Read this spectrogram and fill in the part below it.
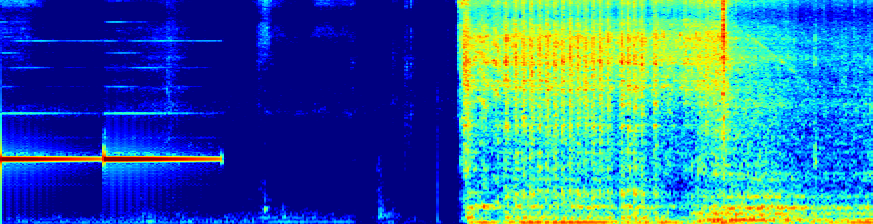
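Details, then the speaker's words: Cadillac Fleetwood, morning hard start: chime, then seconds of weak cranking with key held before the engine catches and idles, sometimes stumbling; owner suspected fuel pressure regulator, cause found to be a bad fuel pump. "see like that that's a hard start i remember about um three years ago all i had to do was just turn the key and that was it but this i have to hold it for quite some time for it to start"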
